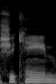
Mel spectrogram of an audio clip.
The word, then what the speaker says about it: Chicane: get ready to bounce shy kane offshore the chicane really is the right way to say it offshore and left field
